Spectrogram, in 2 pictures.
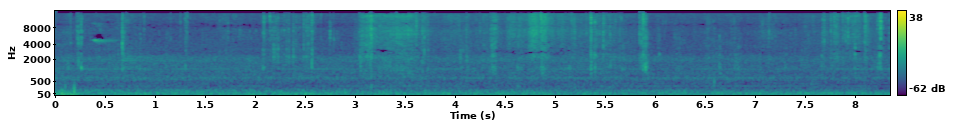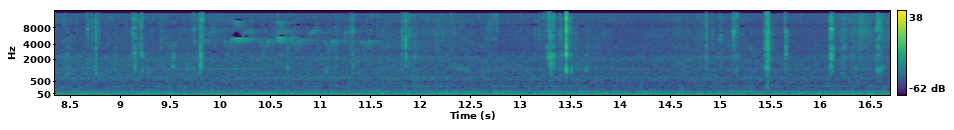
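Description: A man chewing and biting on pieces of cooked rabbit meat, with scattered small clicks and crunches over a steady low rumble.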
